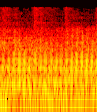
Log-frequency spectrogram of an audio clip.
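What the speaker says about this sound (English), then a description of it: "here we have an airplane." A steady, droning airplane engine hums in the Outer Banks, an even, continuous low rumble with no other sounds.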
